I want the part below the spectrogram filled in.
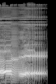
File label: "OTHER", Speak & Spell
